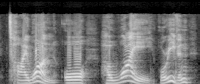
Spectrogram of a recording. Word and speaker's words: Hawaii: names like Taiwan or Hawaii or even Thailand here the A and the I are pronounced I I Thailand Taiwan or Hawaii with that extra e on the end Hawai e practice with me Hawaii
